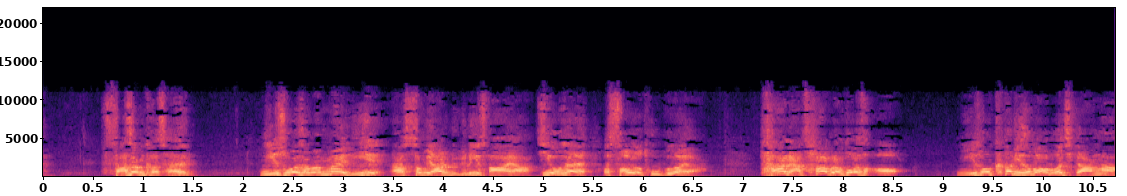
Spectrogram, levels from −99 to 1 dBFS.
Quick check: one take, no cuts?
yes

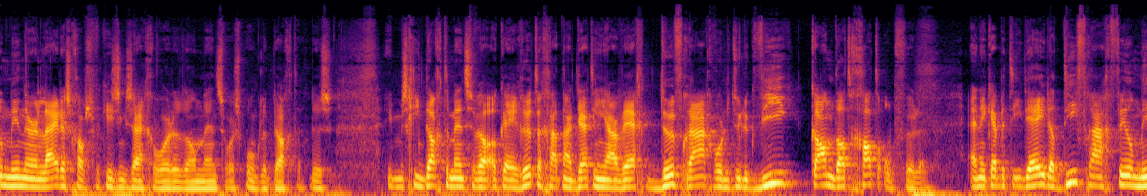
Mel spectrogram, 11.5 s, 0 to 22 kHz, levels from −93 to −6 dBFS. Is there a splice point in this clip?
no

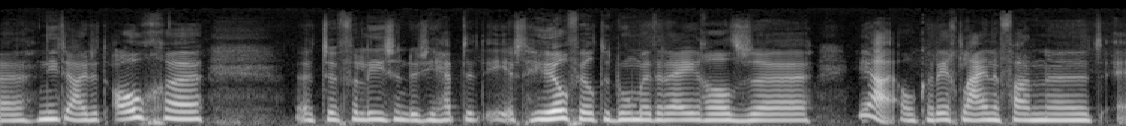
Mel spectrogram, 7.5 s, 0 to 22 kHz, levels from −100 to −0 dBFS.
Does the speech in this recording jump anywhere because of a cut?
no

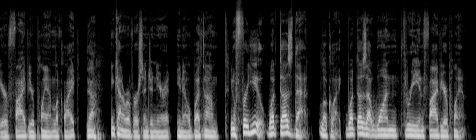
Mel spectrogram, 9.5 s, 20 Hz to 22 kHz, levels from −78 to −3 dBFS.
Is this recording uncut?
no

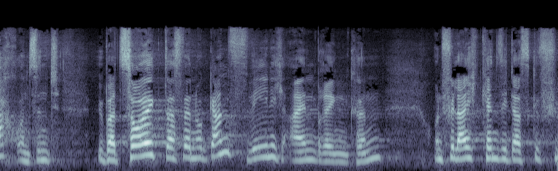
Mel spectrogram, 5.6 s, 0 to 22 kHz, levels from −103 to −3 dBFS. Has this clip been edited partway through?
no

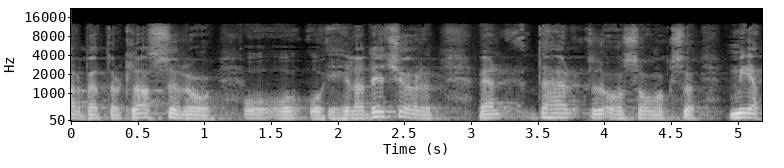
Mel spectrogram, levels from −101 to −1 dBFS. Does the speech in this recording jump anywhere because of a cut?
yes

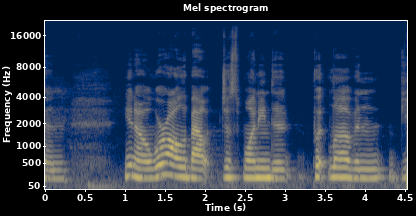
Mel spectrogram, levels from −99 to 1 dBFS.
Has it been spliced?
no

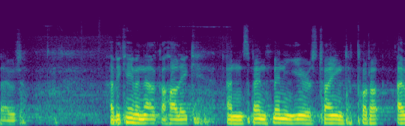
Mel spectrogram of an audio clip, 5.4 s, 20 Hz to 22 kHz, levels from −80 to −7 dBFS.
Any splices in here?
no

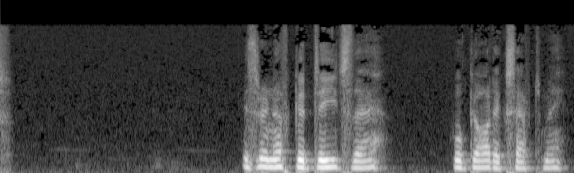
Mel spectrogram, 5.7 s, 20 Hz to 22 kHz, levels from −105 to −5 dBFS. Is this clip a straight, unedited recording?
yes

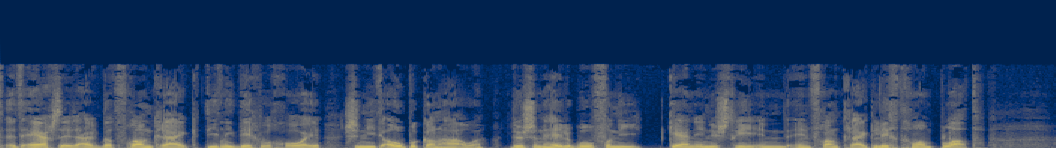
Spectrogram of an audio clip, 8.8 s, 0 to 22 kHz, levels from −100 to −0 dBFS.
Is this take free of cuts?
no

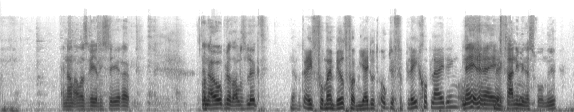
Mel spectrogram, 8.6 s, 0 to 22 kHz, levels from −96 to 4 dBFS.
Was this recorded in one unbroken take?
yes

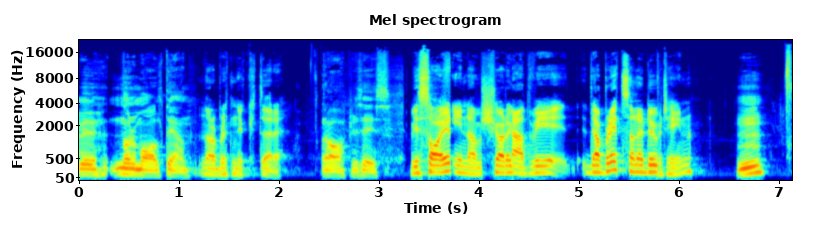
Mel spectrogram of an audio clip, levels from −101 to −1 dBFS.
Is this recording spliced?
yes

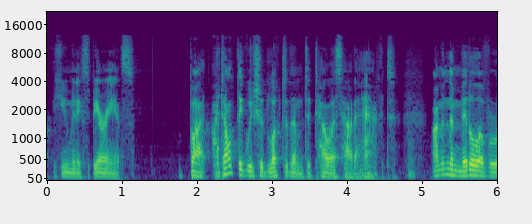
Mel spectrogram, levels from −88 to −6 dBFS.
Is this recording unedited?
yes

